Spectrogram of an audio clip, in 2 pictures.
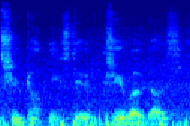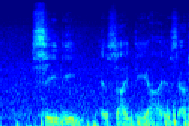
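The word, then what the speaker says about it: Sidi: CD, S-I-D-I, is that how you pronounce it?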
